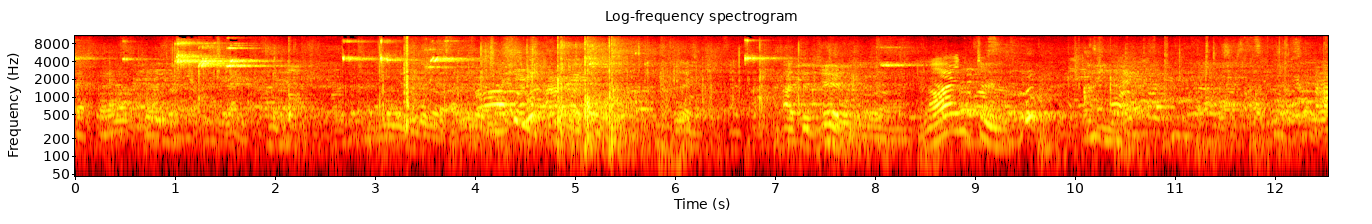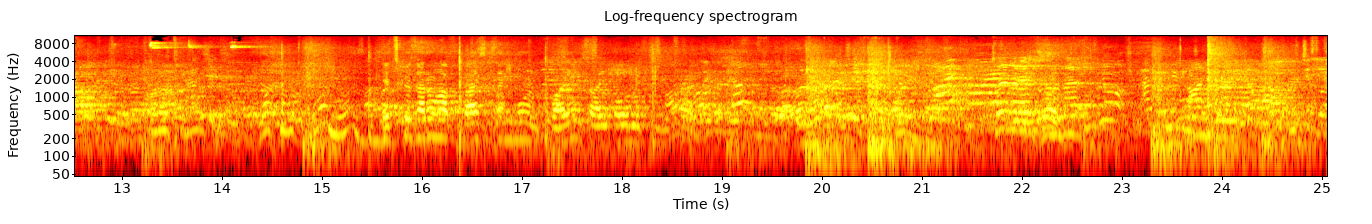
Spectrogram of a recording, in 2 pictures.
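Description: Young people talk and call out across a large echoing hall.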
